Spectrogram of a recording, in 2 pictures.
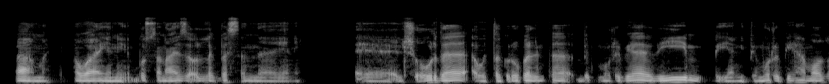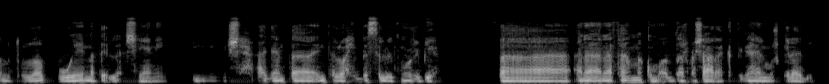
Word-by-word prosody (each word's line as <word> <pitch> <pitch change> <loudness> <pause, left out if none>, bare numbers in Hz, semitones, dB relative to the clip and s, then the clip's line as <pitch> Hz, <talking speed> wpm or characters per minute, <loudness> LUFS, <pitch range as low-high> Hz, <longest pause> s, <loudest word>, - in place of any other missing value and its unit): فاهمك، 80 -3 +2 0.2
هو 85 0 +5
يعني 80 -2 +2
بُص - - -3
أنا 85 -1 0
عايز 90 +3 +1
أقول 90 - -1
لك 85 - -1
بس 90 +2 -1
إن 85 -1 -3
يعني 75 -1 -6 0.5
آآ 75 -1 -3
الشعور 95 +5 +1
ده 95 +2 +5
أو 80 - -2
التجربة 85 +4 +1
اللي 85 -1 +3
أنت 90 -2 -2
بتمر 85 +1 -6
بيها 95 +2 +3
دي 95 +1 +4
يعني 80 0 -3
بيمر 90 +3 -2
بيها 90 +3 -3
معظم 90 0 0
الطلاب 85 +3 -3
وما 85 +1 +2
تقلقش، - - -3
يعني 75 0 -7 0.2
دي 85 0 -12
مش - - +5
حاجة 90 - -5
أنت 85 0 -3
أنت 85 +2 0
الوحيد 85 -1 -2
بس - - +2
اللي 85 -2 0
بتمر 90 -2 -5
بيها، - - -4 0.6
فأنا 80 +2 +3
أنا 85 -1 +2
فاهمك 95 +2 -2
ومقدر 80 +1 -3
مشاعرك 75 -2 +1
تجاه 85 +1 -3
المشكلة 80 -1 -2
دي. 70 - -9
85 Hz, 170 wpm, -27 LUFS, 80-90 Hz, 0.6 s, هو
